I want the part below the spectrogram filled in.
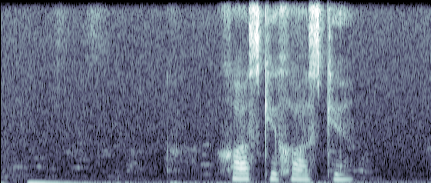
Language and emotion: Russian, neutral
